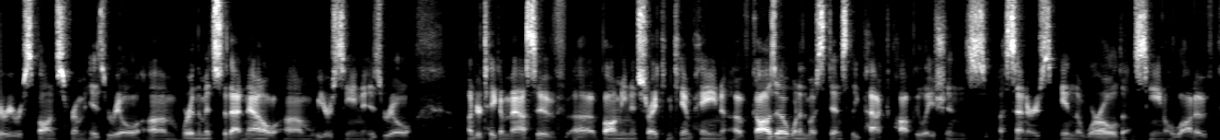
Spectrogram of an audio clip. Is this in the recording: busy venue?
no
